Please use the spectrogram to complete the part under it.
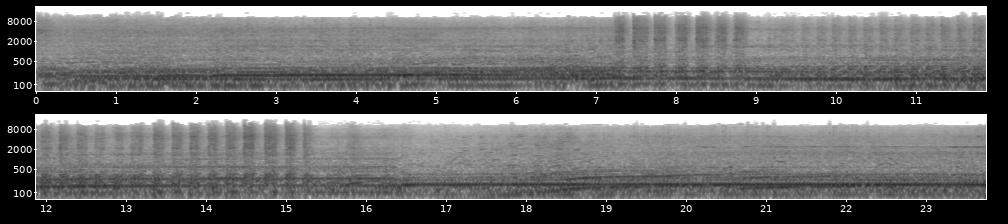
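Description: Tyres spin and splash through mud and water.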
